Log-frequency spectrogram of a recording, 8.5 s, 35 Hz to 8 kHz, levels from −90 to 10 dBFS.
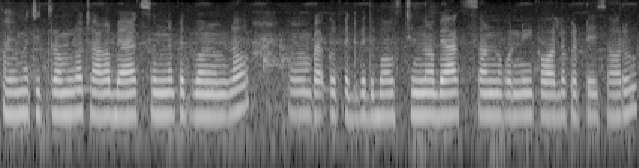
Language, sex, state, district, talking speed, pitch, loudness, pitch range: Telugu, female, Andhra Pradesh, Sri Satya Sai, 110 wpm, 195 Hz, -17 LUFS, 195-200 Hz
